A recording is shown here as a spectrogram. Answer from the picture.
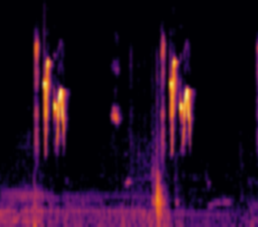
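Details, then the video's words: Orange-headed thrush singing actively: two short phrases of sharp, high whistled notes nearly two seconds apart, with a soft thump and faint chips between. "Ciblek kepala merah gacor"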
